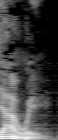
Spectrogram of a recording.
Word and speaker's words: Yahweh: Su nombre es Yahweh. Yahweeh. Yod. Hey B hey no se pronuncia como y sino como ya.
